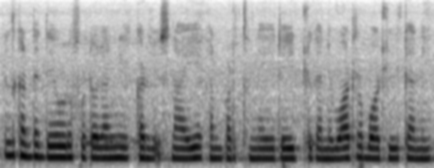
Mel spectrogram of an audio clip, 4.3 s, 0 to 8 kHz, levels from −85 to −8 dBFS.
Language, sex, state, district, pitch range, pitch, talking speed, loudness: Telugu, female, Andhra Pradesh, Sri Satya Sai, 180-195 Hz, 185 Hz, 165 wpm, -14 LUFS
